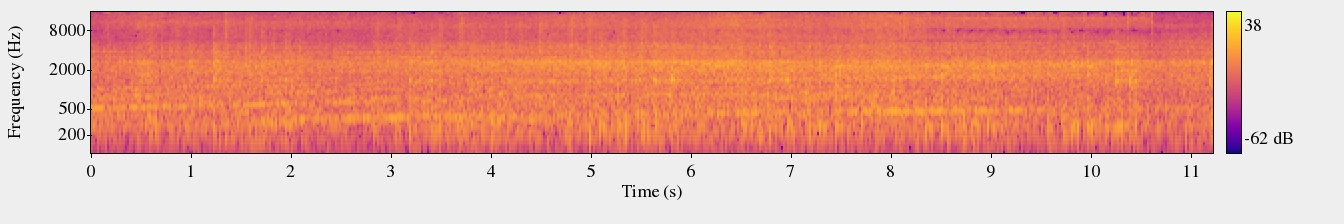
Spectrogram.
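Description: JR West electric commuter train running past, its wheels clattering over the rail joints and points, with a whine that rises and falls slowly in pitch.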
